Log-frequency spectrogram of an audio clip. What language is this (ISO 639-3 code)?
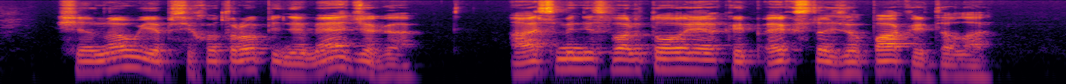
lit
